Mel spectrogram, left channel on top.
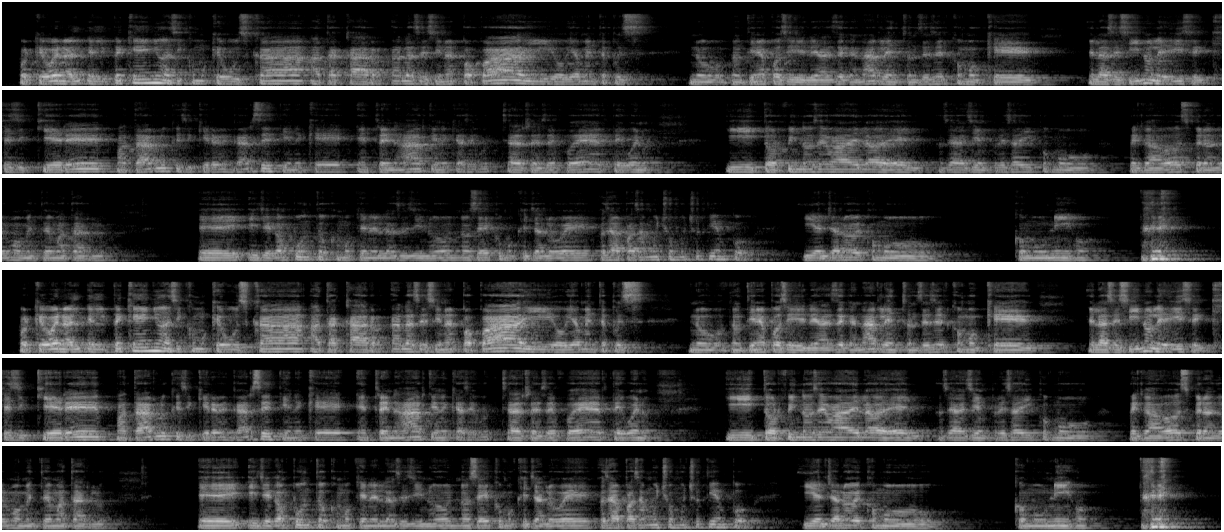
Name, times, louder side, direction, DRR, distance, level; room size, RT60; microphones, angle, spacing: voice 1, 0.2-6.4 6.9-10.5 10.9-19.0 19.4-23.1 23.5-25.5 26.4-31.9 32.4-33.8 34.5-35.3 35.8-36.2, right 3 dB, 45° right, 4 dB, 1.3 m, -25 dB
28.0 x 20.0 x 2.4 m, 1.1 s
head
